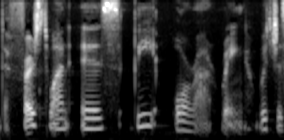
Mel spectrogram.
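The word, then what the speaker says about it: Oura: with you and the first one is the aura ring which is spelled o u r a i have had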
